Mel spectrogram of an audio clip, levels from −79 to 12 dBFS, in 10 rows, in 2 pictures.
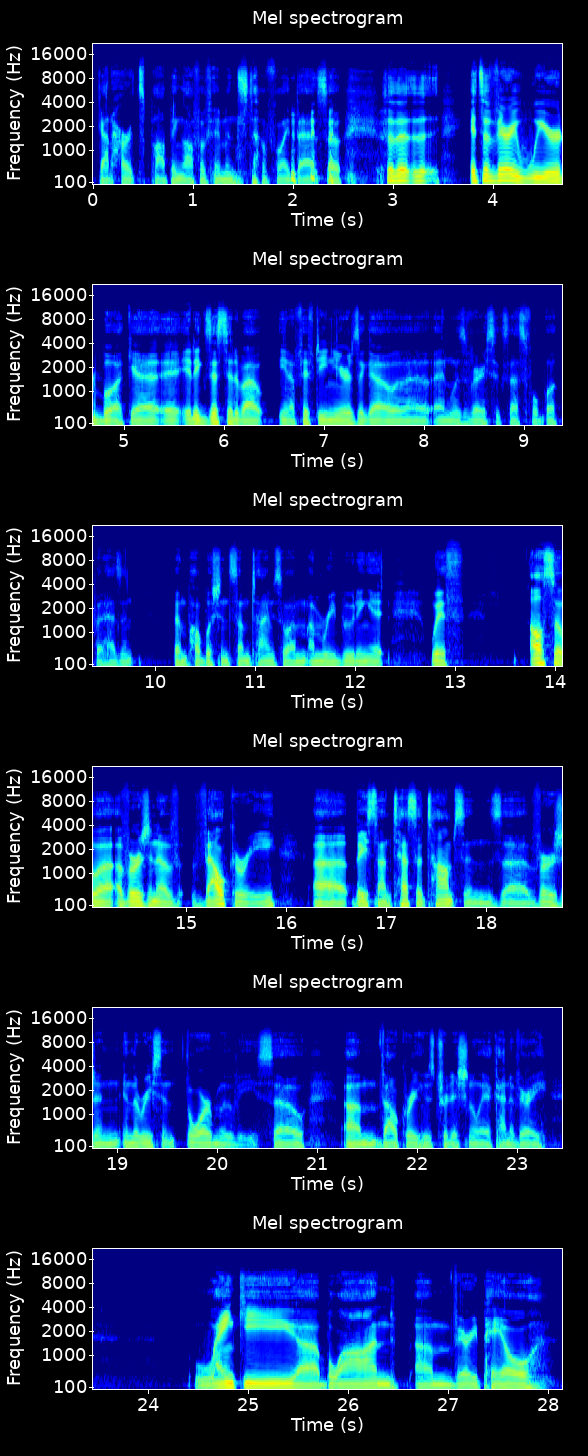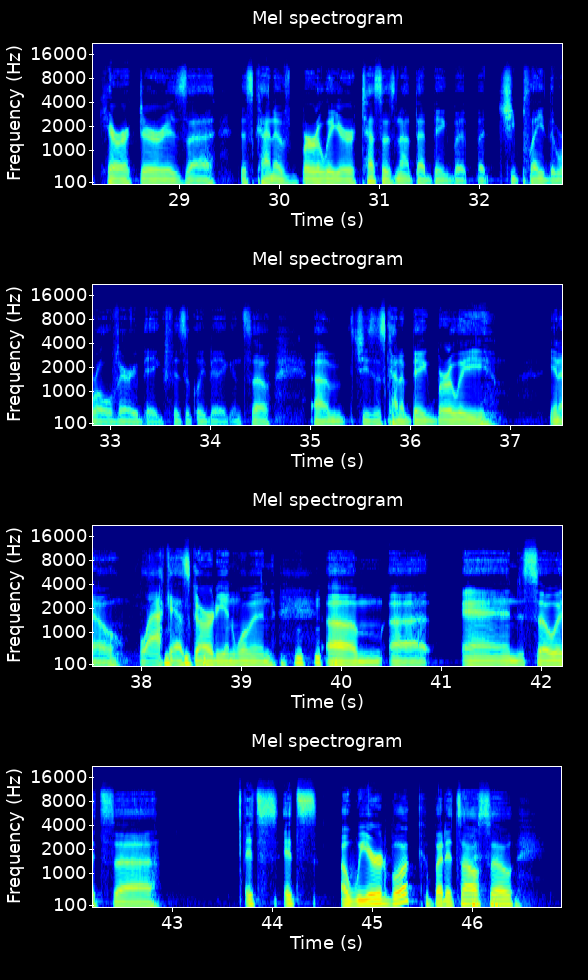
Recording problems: none

